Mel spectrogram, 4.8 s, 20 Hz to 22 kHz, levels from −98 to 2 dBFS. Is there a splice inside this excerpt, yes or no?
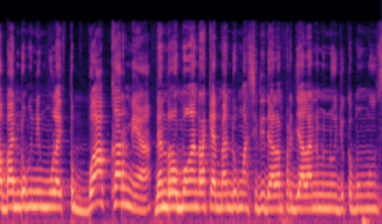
no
